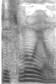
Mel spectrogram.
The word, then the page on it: disloyal: American English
